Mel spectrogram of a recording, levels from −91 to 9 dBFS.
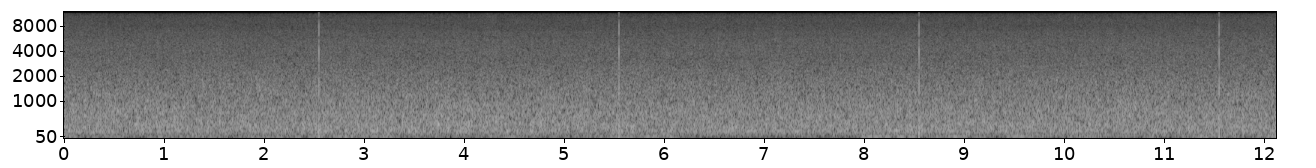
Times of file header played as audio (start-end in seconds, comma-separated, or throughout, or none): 2.54, 5.55, 8.55, 11.55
